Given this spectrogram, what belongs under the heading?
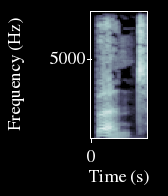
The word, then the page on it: burn: anglais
